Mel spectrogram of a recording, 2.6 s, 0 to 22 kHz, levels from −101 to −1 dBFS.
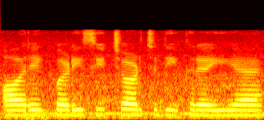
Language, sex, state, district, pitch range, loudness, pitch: Hindi, female, Chhattisgarh, Raipur, 170-180 Hz, -16 LUFS, 175 Hz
